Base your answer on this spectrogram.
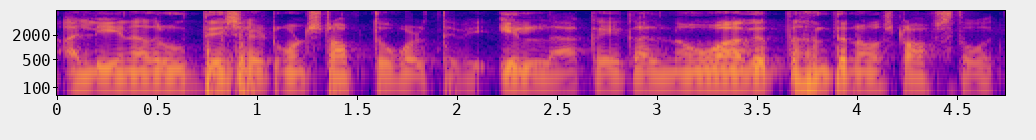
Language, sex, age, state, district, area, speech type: Kannada, male, 30-45, Karnataka, Dharwad, urban, spontaneous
